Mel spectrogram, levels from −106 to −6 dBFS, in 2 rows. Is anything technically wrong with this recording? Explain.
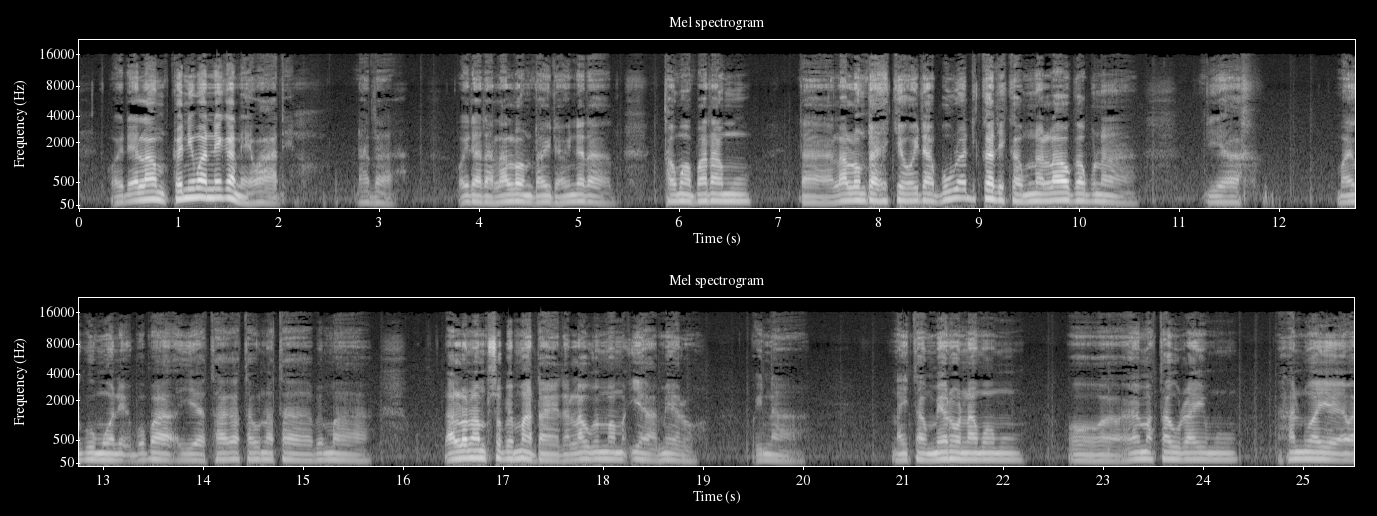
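No, nothing is technically wrong with this audio. The speech runs without any technical problem a listener would notice.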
